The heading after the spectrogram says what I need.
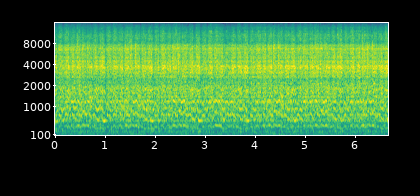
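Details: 1972 Chevrolet C20 pickup stored over 20 years, squirt of year-old lawnmower gas, choke closed: starter churns steadily with no firing; cranks but won't start. Owner suspects lifters bled down causing lost compression.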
